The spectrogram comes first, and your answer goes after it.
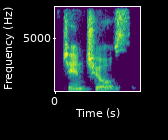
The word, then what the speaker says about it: Cianciosi: That's how you say it in Italian. Cianciosi.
